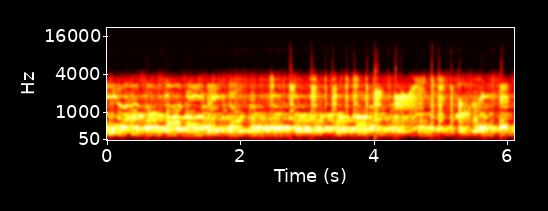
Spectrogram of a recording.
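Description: A record playing on a Dansette portable record player, in an instrumental passage between sung lines: the band carries the tune, with wavering melody lines and a rising slide about four and a half seconds in.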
